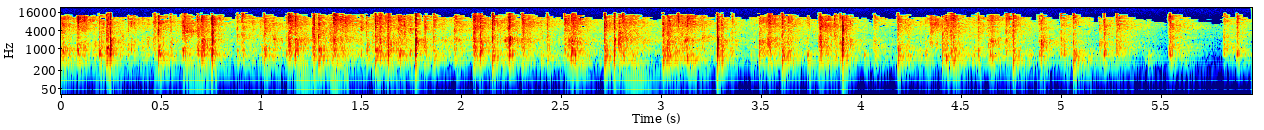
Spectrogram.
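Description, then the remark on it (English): An audience applauds steadily after a presentation, a dense patter of many hands clapping at a fairly even level throughout, with no one speaking over it. “So for our audience, a big hand of applause for their wonderful work.”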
